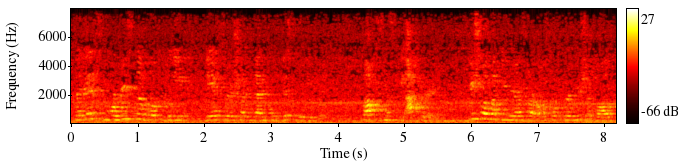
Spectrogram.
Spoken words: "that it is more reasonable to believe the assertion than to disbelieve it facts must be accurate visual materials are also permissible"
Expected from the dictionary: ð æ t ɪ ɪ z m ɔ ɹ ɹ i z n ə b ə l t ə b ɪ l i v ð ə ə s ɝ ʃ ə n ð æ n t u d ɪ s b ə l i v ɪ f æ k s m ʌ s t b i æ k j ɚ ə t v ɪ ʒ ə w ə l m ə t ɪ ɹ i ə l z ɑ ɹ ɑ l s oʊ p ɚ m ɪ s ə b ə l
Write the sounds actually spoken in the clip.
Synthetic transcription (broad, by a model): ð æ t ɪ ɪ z m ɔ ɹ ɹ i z n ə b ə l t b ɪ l i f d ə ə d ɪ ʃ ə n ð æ n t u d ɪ s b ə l i f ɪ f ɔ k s m ʌ s t b i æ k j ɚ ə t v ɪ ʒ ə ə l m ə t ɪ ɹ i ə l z ɑ ɹ ɑ l s oʊ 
